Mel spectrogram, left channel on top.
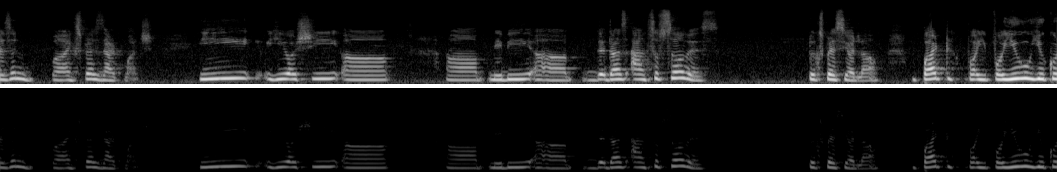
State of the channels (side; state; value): right; quieter; 28.1 dB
